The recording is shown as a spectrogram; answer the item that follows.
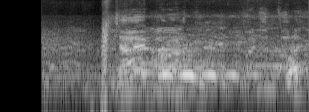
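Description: A group of men talking over one another, after a brief gap of dead silence at the start; a single sharp click just under a second in.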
